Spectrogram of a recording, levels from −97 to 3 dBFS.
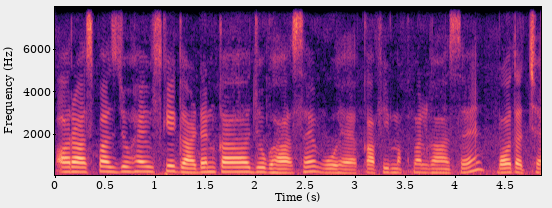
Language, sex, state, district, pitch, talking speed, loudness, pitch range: Hindi, female, Chhattisgarh, Raipur, 200 Hz, 235 wpm, -16 LUFS, 185-225 Hz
